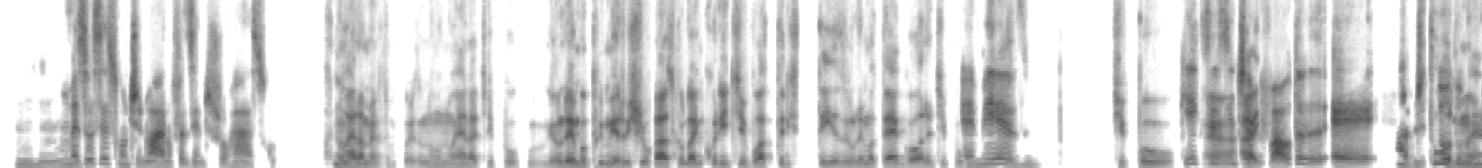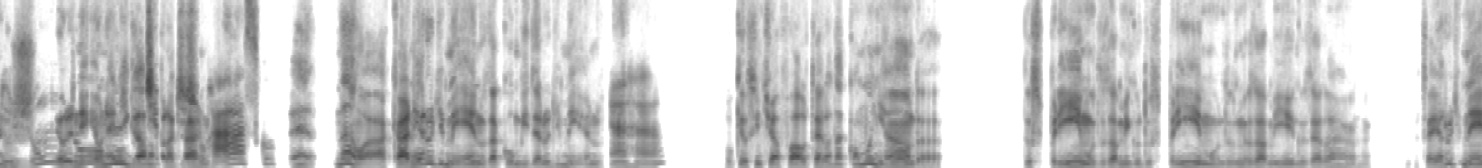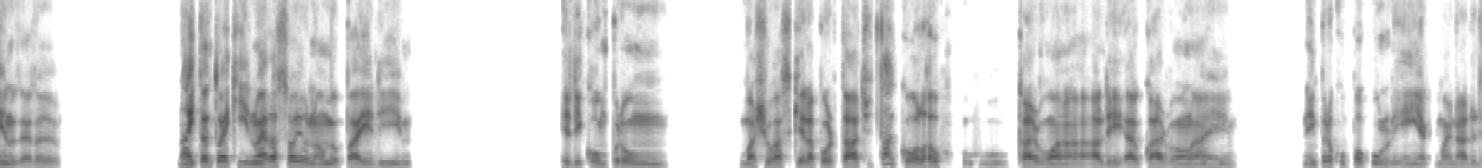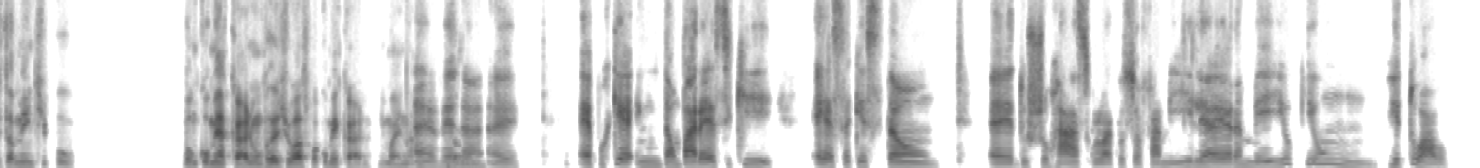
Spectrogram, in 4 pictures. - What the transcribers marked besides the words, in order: tapping; other background noise
- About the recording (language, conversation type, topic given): Portuguese, podcast, Qual era um ritual à mesa na sua infância?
